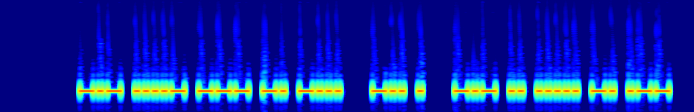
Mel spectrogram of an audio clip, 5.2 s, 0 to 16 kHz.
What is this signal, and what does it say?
Morse code, heard as a keyed tone, about 36 wpm, 700 Hz. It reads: K4ONB DE KI5NW
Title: USA Callsign DE Callsign 35wpm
